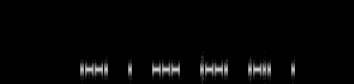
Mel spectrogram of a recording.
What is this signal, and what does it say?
Morse code, heard as a keyed tone, about 53 wpm, spaced as for 29 wpm, 690 Hz. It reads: PEOPLE
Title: 3x Character Spacing - Top 100 Words - 50wpm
